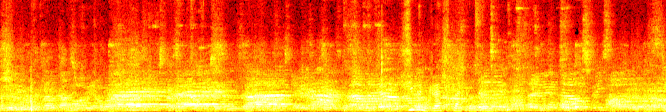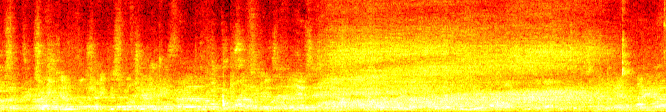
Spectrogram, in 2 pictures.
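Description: A crowd of people chatters nearby in a busy room.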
